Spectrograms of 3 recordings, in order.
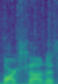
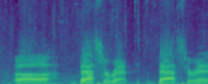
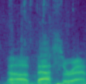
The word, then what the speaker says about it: Basaran: I really wanted to go check out Barsana's cave. Basaran is his name. I'm pretty sure I've been saying his name wrong the whole time in some of the other videos. Basaran, I want to go check out his cave.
